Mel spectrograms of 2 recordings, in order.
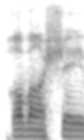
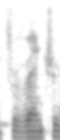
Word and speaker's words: Provencher: So, I always translate my name in The real real pronunciation is Provencher, but you can say Provencher, no problem, if you ever have to say my name.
